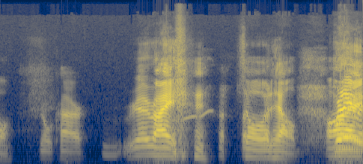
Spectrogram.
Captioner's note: laughs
